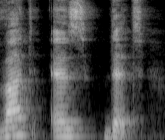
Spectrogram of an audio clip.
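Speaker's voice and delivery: slow and clear, each word separated. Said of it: "Then you'll say very clearly".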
